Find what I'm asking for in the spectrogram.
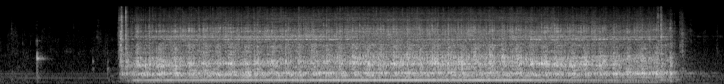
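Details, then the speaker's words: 1980s Opel Monza coupe barn find, 3.0-litre injected straight six: starter cranks evenly for about five seconds without firing; no fuel arriving and fuel pump can't be heard, suspected not working. "no I don't think there is any no yeah for one more no and I can't hear the pump I don't think the pump's working"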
